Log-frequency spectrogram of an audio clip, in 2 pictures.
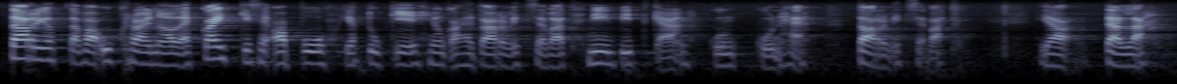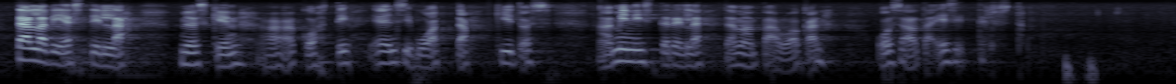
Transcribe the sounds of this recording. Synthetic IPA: t̪ɑrjot̪ːɑʋɑʔukrɑinɑlːekkɑikːiseʔɑpujɑt̪ukijoŋkɑhet̪ɑrʋit̪seʋɑt̪niːmpit̪kæ̰ːnkuŋkunhe | t̪ɑrʋḭt̪sḛʋɑ̰t̪ | jɑt̪ælːæt̪ælːæʋiest̪ilːæmyøskinkoht̪iensiʋuot̪ːɑkiːt̪osminist̪eɾilːet̪æmæmpæ̰ːluokɑ̰n | ʔosɑ̰lt̪ɑ̰ʔesit̪ːe̥ly̥st̪æ̥

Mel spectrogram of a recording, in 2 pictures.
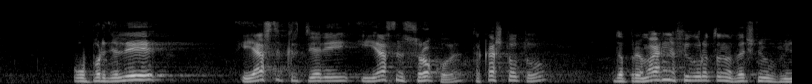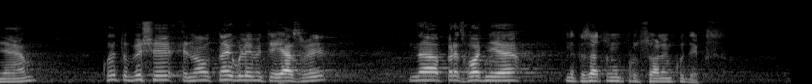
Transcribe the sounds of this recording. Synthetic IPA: opɾɛd̪ɛli | jasnikɾit̪ɛɾiːijasnisɾɔkovɛt̪ɐkaʃt̪ɔt̪o | d̪ɐpɾɛmaxnɛfiɡuɾət̪ənɐvɛt͡ʃniobvinʲaɛm | kojɛt̪obɛʃɛɛd̪naot̪najɡolɛmit̪ɛjazvi | nɐpɾɛt̪xɔd̪nijənɐkɐzat̪ɛlˠnpɾot̪ɛ̥soalɛnkod̪ɛ̰ks

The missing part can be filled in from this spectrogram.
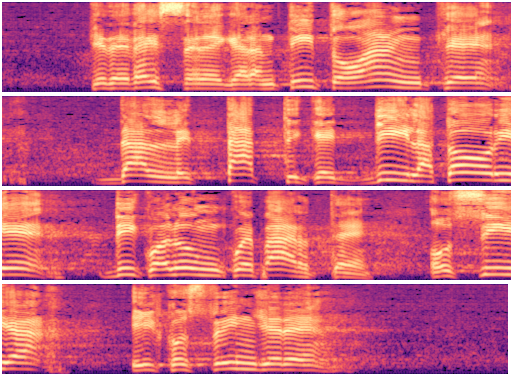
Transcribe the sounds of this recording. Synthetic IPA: k̟ɪd̪ɛːvɛsːeɾɪɡaɾant̪iːt̪oaŋk̟e | d̪alːɪt̪at̪ːiked̪ilat̪ɔːɾjed̪ikwaluŋkwepart̪eosːiːa | ilkost̪ɾind͡ʒeɾe

